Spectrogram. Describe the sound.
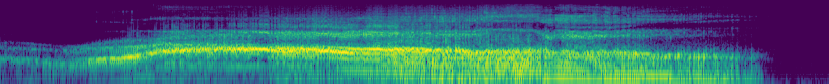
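As a sign-off, a person growls out a long, loud imitation of a tiger's roar, a rough, strained voiced sound that rises, holds for about three seconds, then slowly sinks and trails off.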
